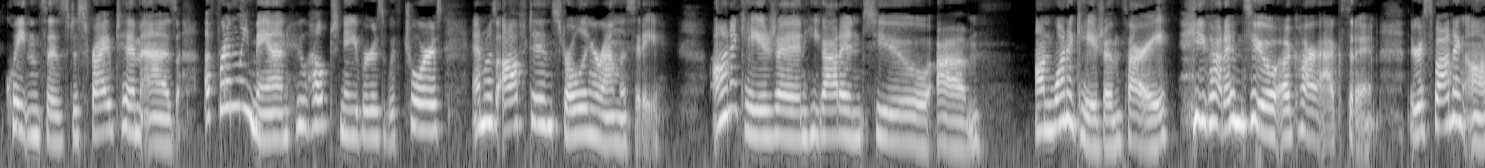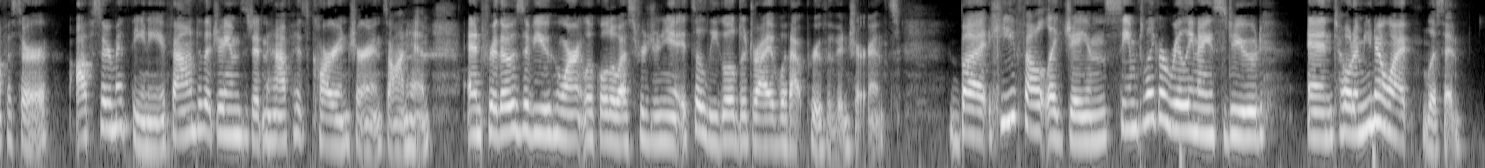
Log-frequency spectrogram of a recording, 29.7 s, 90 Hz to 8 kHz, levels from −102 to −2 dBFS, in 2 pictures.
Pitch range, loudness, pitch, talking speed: 190-255 Hz, -20 LUFS, 215 Hz, 175 wpm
